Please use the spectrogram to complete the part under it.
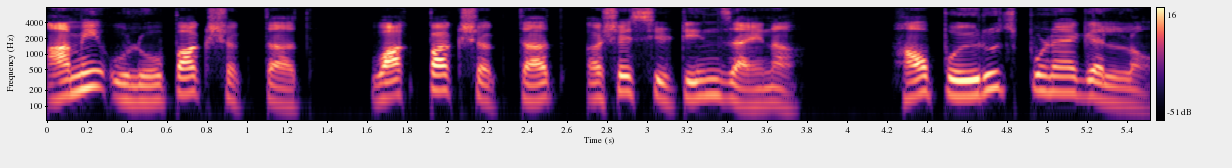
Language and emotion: Goan Konkani, neutral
